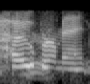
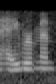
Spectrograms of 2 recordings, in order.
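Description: First: The first syllable sounds like 'hob'. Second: The first syllable sounds like 'hab'. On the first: The speaker calls it right. "I think it's Hoberman" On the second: The speaker calls it wrong. "Am I saying that correctly?"

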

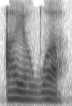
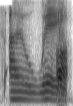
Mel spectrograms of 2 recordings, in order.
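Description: First: The name is said as written, ending in 'ah'. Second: The name ends with a 'y' glide, like 'ay'. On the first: This is how the name looks in writing. "It's spelled Iowa" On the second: This is how locals actually say the name. "but it's Iowa. Don't ask me how that W, that Y got in there"

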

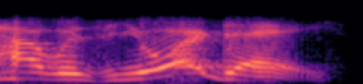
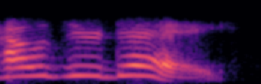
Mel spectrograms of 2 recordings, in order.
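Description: First: The question sounds irritated and cold. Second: The question sounds warm and friendly. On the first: The speaker is upset and it shows. The speaker calls it wrong. "Instead of, well" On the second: The speaker responds kindly despite the other's anger. The speaker calls it right. "you're like, hey"

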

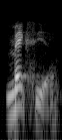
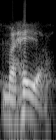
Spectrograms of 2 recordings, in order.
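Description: First: The name has a 'ks' sound in the middle. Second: The name ends in a 'hee-uh' sound. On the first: The speaker is not from the area. The speaker calls it wrong. "if you are somebody that's not from Maher, is Mexia" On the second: This is the proper local name. The speaker calls it right. "That's how it's said"

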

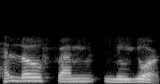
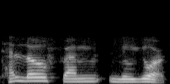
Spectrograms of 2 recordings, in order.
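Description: First: It is said in imitated Russian-accented English. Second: It is said in imitated Russian-accented English.

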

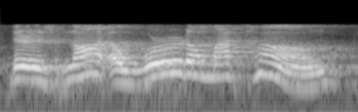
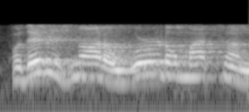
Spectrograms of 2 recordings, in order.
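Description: First: It is read slowly. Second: It is read at a normal pace.

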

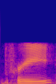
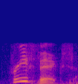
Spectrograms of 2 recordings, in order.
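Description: First: The word ends in an 'ee' sound. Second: The word ends in a 'ks' sound. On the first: "FIXE should be fee as well, because the X is pronounced as an E" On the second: "I was right"

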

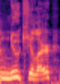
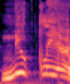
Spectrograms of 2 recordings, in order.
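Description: First: The word is said as nucular. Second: The word is said as nuclear. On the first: The speaker calls it wrong. "not nuclear" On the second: The speaker calls it right. "Do it right, people"

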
